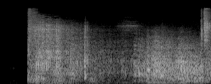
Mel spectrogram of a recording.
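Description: A break-action shotgun fired once at a clay target about a quarter second in, the report ringing on and echoing for over a second, with a fainter sharp crack about half a second after the shot.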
